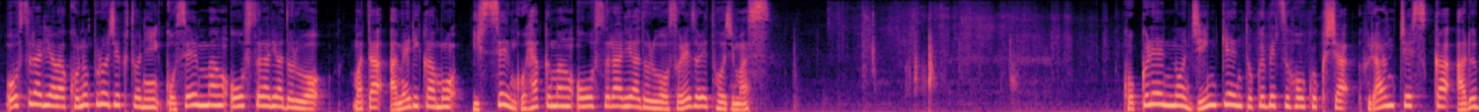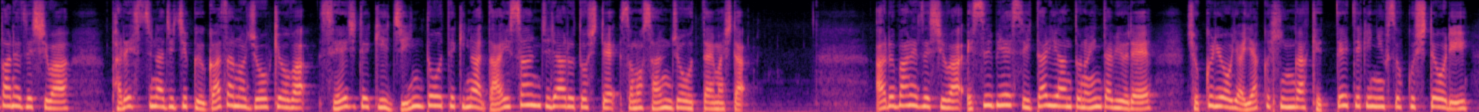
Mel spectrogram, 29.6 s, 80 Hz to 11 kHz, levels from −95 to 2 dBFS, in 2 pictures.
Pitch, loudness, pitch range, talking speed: 245 Hz, -19 LUFS, 205-265 Hz, 320 characters per minute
